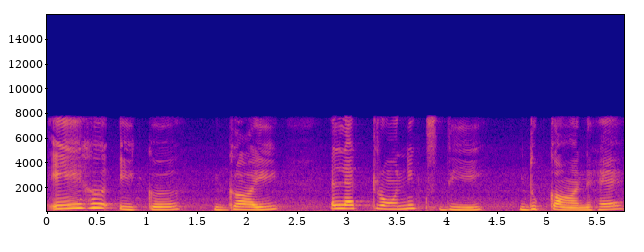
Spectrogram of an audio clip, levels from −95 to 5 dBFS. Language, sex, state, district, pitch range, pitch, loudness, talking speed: Punjabi, female, Punjab, Kapurthala, 220-280 Hz, 240 Hz, -17 LUFS, 75 wpm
